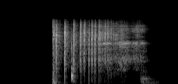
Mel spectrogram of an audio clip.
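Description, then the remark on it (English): Dice are rolled during a game and clatter across a hard tabletop, a quick burst of sharp clicks and rattles that slides into a brief rolling hiss before stopping, with no voices. “Well, let's roll a dice to see if you succeed.”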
